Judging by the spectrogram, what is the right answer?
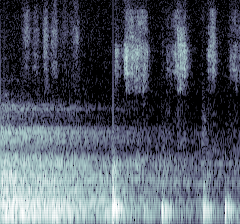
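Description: A pen scratches across paper during a math lesson, with soft continuous strokes and several sharp taps. A voice talks quietly beneath the writing.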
